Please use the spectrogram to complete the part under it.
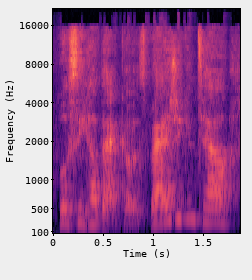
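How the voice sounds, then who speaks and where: Hoarse, raspy woman vlogger. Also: sits high, expressive, brisk, fairly bright tone. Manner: chatty, upbeat explaining. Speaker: family vlogger. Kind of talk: casual vlog introduction. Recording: echoey room with faint noise.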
